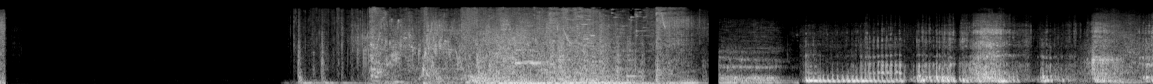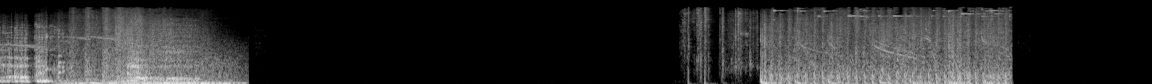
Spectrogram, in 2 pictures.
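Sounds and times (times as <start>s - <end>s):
animal roars and growls: 7.2s - 14.0s.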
